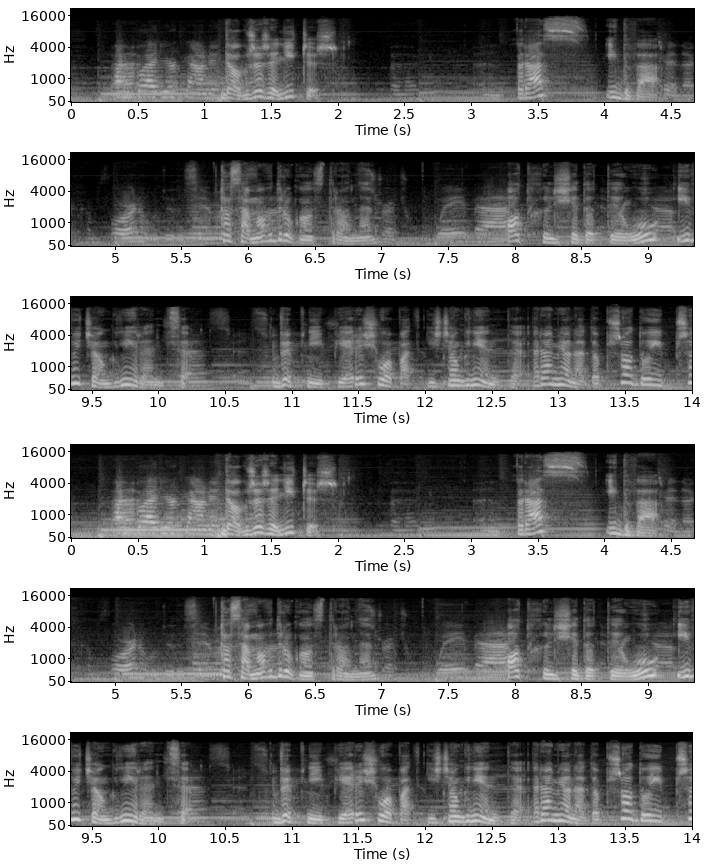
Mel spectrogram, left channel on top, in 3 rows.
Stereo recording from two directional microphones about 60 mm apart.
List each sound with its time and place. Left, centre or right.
0.3 s a woman's voice: left
3.3 s speech: left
